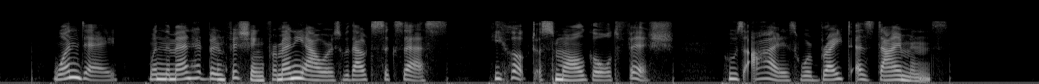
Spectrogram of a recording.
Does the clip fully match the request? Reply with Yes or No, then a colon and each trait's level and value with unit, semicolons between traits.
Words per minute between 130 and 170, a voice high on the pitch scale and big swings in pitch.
No: average, 145 wpm; high, 215 Hz; average, 4.1 semitones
